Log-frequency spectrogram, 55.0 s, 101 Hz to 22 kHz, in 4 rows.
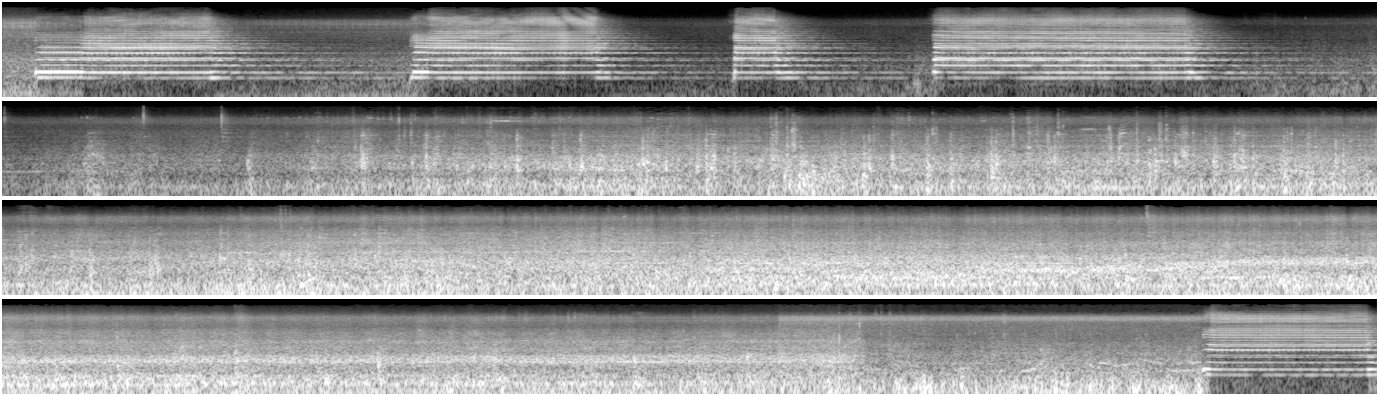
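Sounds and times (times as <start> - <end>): wheels clicking over rail joints: 13.7 - 53.3.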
